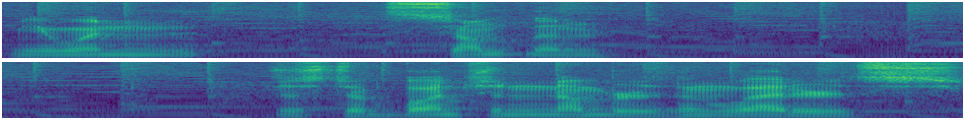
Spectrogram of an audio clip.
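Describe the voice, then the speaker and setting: Over background music, a man with a fairly low pitch speaks fairly slowly in a flat, monotone delivery. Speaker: artist. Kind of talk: casual livestream talk while drawing.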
